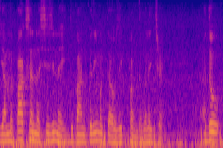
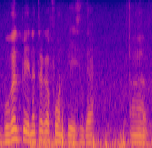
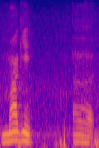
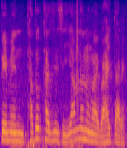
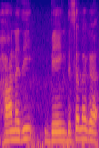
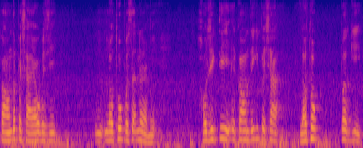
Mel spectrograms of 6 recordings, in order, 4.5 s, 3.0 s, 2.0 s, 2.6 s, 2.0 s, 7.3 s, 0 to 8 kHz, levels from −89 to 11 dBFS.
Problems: none marked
